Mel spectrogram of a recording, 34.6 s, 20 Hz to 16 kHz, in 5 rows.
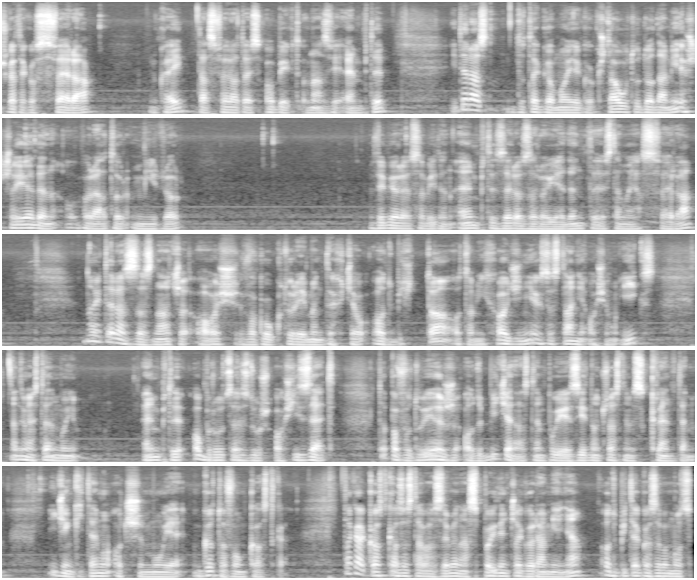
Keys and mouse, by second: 4.9-9.7 drag, 11.0-19.2 drag, 20.9-22.9 drag, 22.9 r, 28.1-34.6 drag.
